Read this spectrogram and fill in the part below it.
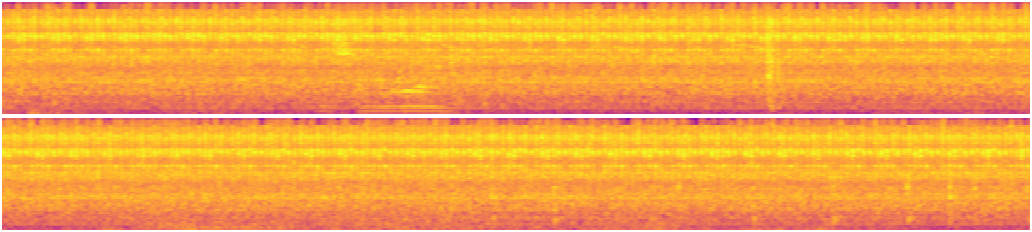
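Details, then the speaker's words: Car engine with throttle body idling after cleaning the throttle body with carb and air intake cleaner, clamps and vacuum lines refitted: quiet, even idle with no sputter, hunting or misses; normal idle. "you would hear it if i if i mis messed something up because the vacuum line was up this thing would be a little bit sputtering and carrying on"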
